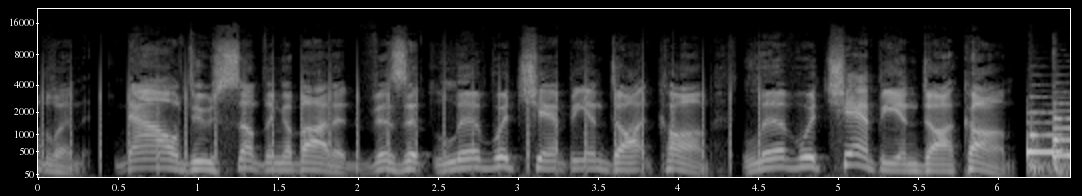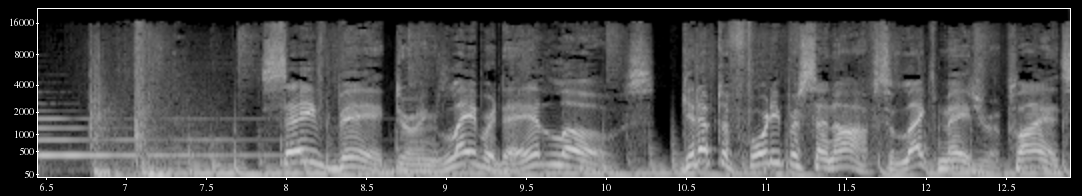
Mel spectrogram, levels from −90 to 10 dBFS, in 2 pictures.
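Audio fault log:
0.03–4.52 s, train of clicks: a regular ticking at about 5.6 clicks per second, some thirty near-identical pulses standing roughly 10 dB above the surrounding sound and audible through quieter moments too, likely from electrical interference or a faulty connection or power supply injecting the same short pulse repeatedly. On a spectrogram each click is a thin broadband vertical line, evenly spaced; on the waveform, narrow spikes jut well above the sound, stopping after 4.5 s.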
